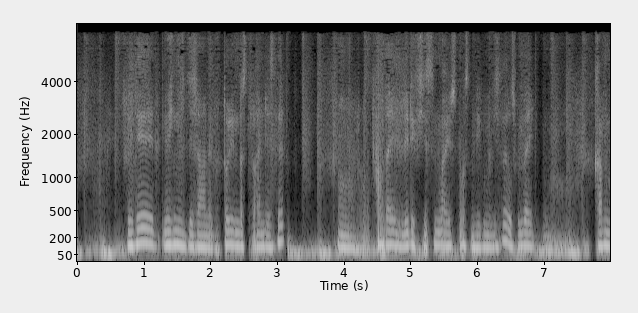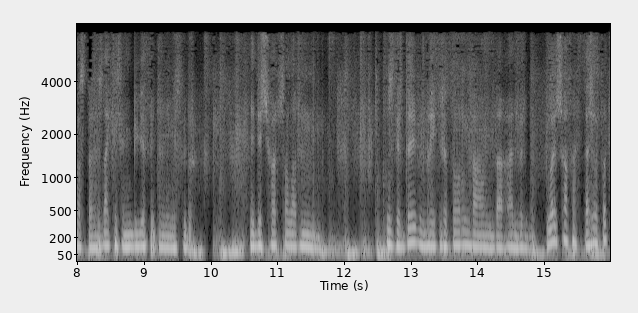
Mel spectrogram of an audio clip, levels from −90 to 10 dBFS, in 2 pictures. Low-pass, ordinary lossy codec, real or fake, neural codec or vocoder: 7.2 kHz; MP3, 32 kbps; fake; codec, 24 kHz, 0.9 kbps, WavTokenizer, large speech release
